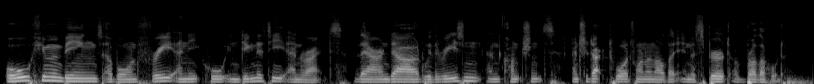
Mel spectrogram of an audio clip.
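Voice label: Australian English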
